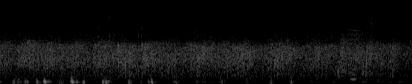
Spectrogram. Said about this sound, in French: On vous applaudit.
